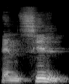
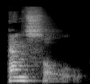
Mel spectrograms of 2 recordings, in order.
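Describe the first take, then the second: First: The second vowel is a full vowel. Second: The second vowel is a weak schwa. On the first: The speaker calls it wrong. "not pencil" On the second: The speaker calls it right. "sil, sil"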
